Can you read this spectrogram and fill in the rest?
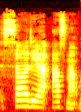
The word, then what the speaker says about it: Sadia Azmat: We are so excited today to have Sadia Azmat with us.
